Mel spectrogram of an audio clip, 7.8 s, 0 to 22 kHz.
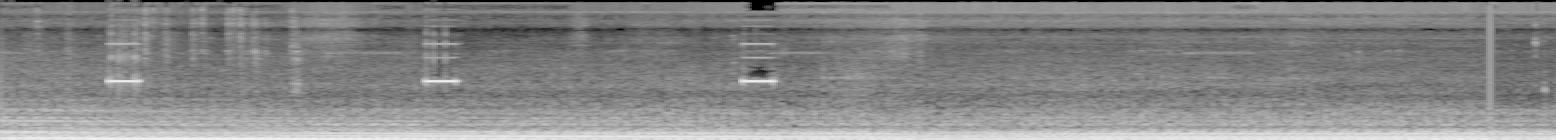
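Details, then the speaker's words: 2004 Nissan Maxima after codes were erased: steady, smooth low rumble with no misses, idle still too fast; idle speed control engine speed input range/performance and P0726 codes return, cause unclear. "i don't think the oem enhanced will do a live data on this she's still idling too high so we still have idle speed control system engine speed input circuit range performance"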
